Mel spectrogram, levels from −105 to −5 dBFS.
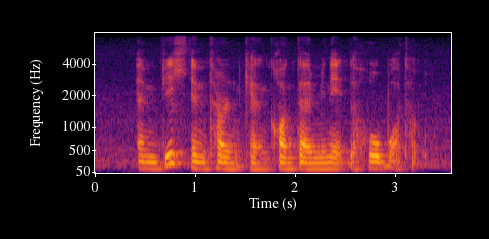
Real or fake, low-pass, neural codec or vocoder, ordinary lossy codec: real; 7.2 kHz; none; none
